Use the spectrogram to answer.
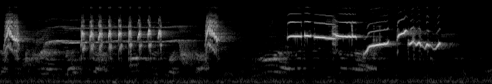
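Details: Oriental magpie-robin singing energetically in the isian gereja style: a scratchy note, a rapid rattle of sparrow-like chirps, another harsh note, then a flowing run of clear whistled notes that rise and fall.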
